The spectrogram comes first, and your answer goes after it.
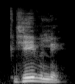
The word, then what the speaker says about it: Ghibli: ¿Cómo se pronuncia? Ghibli.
